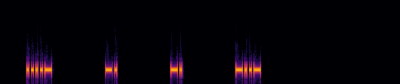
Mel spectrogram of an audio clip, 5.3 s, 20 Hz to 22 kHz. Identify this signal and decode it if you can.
Morse code, heard as a keyed tone, about 40 wpm, spaced as for 11 wpm, 700 Hz. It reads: 4NNX
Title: USA Call Signs - 6 Characters - 8x Character Spacing - 40wpm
